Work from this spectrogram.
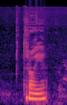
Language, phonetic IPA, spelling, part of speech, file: Polish, [ˈtrɔjɛ], troje, numeral, LL-Q809 (pol)-troje.wav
